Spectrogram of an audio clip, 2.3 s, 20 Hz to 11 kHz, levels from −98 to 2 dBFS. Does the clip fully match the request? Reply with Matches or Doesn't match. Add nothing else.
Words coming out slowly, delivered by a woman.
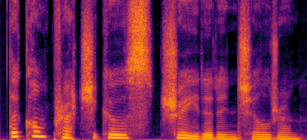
Matches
